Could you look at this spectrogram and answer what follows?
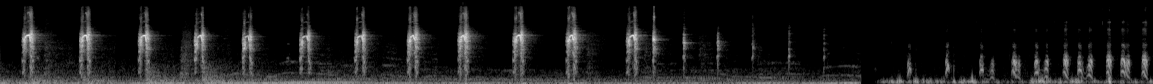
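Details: Arabian partridge uttering a regular series of abrupt chuck notes, roughly two per second, that fade after about eight seconds and are followed by faint, softer chattering.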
